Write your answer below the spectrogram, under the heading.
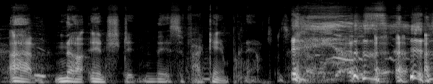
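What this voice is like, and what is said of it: Imitates his father's voice. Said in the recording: “your dad voice ... this is my impression of my dad”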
